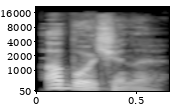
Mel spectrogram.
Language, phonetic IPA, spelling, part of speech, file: Russian, [ɐˈbot͡ɕɪnə], обочина, noun, Ru-обочина.ogg
- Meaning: roadside, shoulder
